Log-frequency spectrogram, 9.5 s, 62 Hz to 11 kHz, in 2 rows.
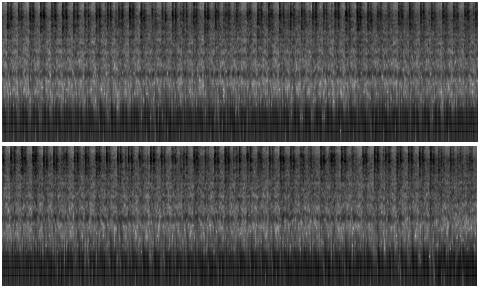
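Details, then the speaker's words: Honda CB750 barn find, 65,000 miles, sat outside for years, rattles elsewhere: four-cylinder ticks over at idle with a fast, even, smooth beat and no misses or knocks, like a sewing machine; healthy idle. "I'm amazed at how smooth the bike is running at tick over. It is almost like a sewing machine. Well, it sounds like one anyway."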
